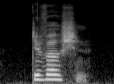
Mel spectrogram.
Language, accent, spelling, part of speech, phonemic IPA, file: English, US, devotion, noun, /dɪˈvoʊʃən/, En-us-devotion.ogg
- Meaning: 1. The act or state of devoting or being devoted; a feeling of being devoted (to something) 2. Religious veneration, zeal, or piety 3. A prayer (often found in the plural) 4. Religious offerings; alms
